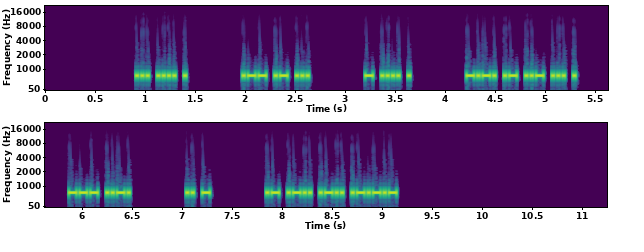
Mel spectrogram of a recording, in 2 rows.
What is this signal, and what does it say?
Morse code, heard as a keyed tone, about 46 wpm, 700 Hz. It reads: SHE WAS THE CAUSE OF IT ALL.
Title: 3x Word-Spacing - Sentences from Top 200 Words - 45wpm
